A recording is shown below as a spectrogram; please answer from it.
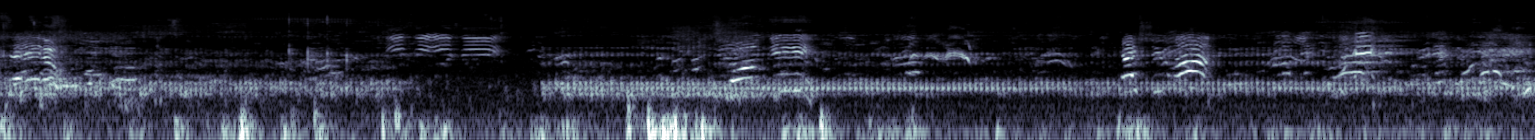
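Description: Distant shouted calls from players during a touch football match, short and scattered, over a steady hum.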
